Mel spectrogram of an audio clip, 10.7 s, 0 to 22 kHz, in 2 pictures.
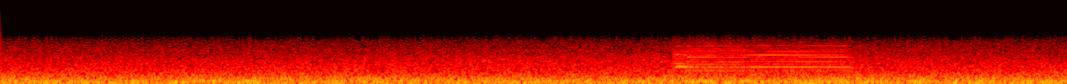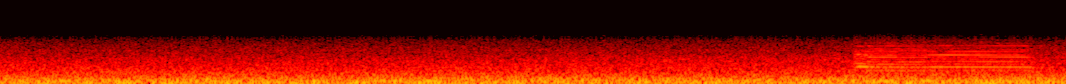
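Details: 1987 Honda Goldwing GL1200 Interstate: over a steady rumble, a harsh half-second buzz cuts in about every six seconds in this clip (every 3–4 minutes while riding), starting after the first ride of the year; source not yet identified.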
